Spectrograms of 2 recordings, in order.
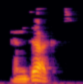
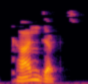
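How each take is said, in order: First: Conduct stressed on the second syllable, conDUCT, with a reduced first vowel; verb stress. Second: Conduct stressed on the first syllable, CONduct; noun stress. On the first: (Conduct com tônica na segunda sílaba, conDUCT) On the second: (Conduct com tônica na primeira sílaba, CONduct) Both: Shown as a demonstration. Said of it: "sílaba tônica diferente".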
